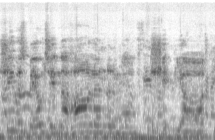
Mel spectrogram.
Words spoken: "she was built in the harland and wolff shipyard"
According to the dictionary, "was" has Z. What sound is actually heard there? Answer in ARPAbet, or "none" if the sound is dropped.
Z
